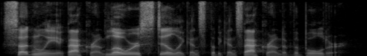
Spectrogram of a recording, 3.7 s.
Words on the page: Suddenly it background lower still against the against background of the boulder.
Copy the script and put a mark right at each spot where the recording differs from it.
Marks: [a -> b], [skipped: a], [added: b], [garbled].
Suddenly it background lower still against the against background of the boulder.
